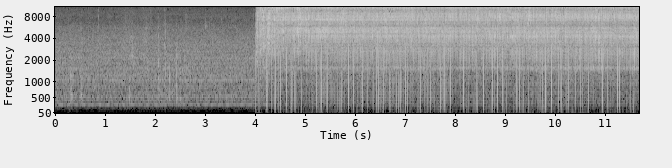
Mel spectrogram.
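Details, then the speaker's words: New Lincoln 180i MP DV MIG welder after raising heat from five to seven: steady, even frying-bacon sizzle, a good stable arc; weld slightly hot, wire speed possibly a little fast. "that sounded better that sounded like we were welding"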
